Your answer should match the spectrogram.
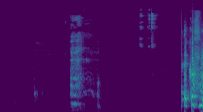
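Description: A short, cough-like vocal sound from a person about one and a half seconds in, during a neck adjustment, otherwise mostly quiet. Near the end comes a loud burst of sharp clicks mixed with a voice.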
